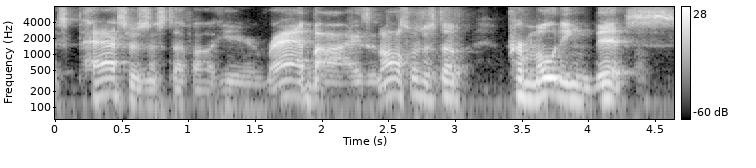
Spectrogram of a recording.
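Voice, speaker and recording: On a very clean recording with a silent background, a man talks in a medium pitch with an animated tone. His pitch swings very widely at a moderate pace. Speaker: podcast host. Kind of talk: opinion commentary. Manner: loud.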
